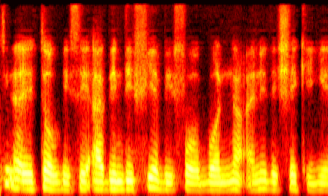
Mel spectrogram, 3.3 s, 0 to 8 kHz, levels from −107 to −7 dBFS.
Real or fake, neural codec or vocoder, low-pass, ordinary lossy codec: fake; codec, 16 kHz, 1.1 kbps, Voila-Tokenizer; none; none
